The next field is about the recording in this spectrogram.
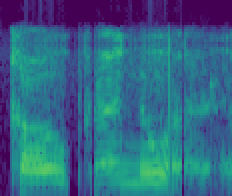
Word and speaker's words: chocopreneur: He's a chocopreneur. Am I saying that right, David? – Yes. Just take the word chocolate and entrepreneur and glue them together.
